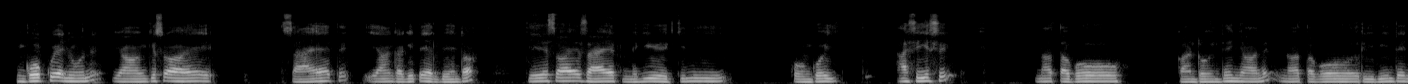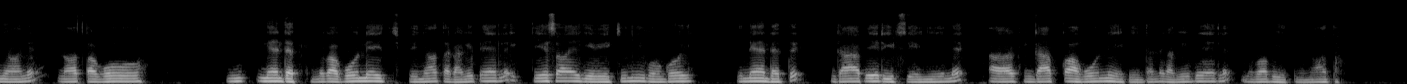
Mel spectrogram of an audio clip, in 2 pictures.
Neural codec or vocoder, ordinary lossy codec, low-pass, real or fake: codec, 24 kHz, 6 kbps, HILCodec; none; none; fake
